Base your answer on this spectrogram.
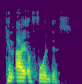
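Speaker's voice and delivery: normal talking voice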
